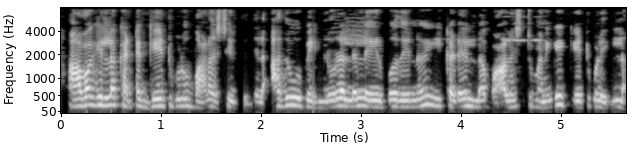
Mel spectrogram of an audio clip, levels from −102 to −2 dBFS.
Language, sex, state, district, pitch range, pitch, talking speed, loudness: Kannada, female, Karnataka, Bellary, 185-230 Hz, 205 Hz, 140 wpm, -18 LUFS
